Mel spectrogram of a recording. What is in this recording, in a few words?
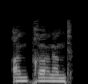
"anprangernd", German; adjectives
